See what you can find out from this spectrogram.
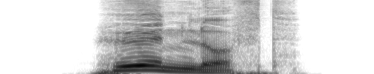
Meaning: mountain air, high-altitude air
- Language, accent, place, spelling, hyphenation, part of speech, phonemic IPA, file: German, Germany, Berlin, Höhenluft, Hö‧hen‧luft, noun, /ˈhøːənˌlʊft/, De-Höhenluft.ogg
